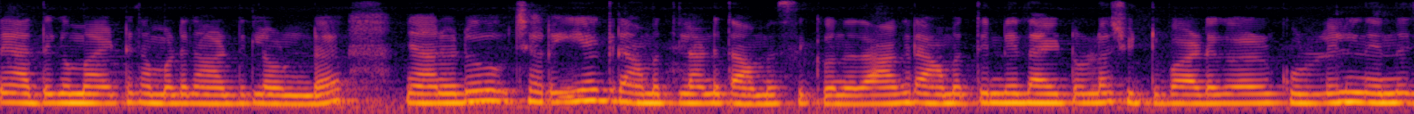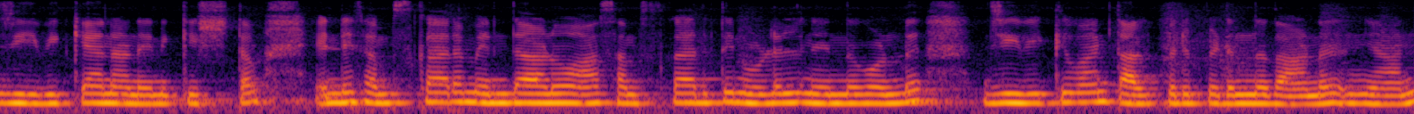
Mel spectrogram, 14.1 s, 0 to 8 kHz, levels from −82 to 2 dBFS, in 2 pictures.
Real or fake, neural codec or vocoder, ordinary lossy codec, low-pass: real; none; none; none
